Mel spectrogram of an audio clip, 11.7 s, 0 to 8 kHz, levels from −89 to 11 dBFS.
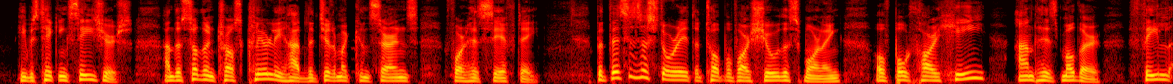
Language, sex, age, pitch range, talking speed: English, male, 50-69, 120-145 Hz, 185 wpm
